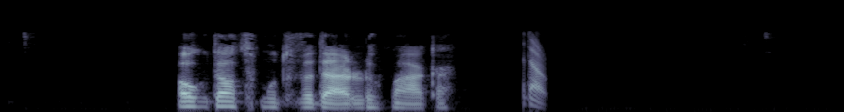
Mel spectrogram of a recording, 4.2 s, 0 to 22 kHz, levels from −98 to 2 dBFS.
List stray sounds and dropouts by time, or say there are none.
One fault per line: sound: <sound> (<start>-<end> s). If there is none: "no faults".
sound: chirp (2.6-2.7 s)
